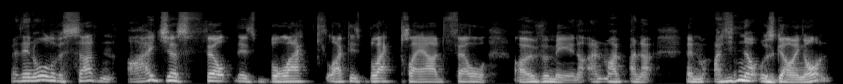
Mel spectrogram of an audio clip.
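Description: A man at a medium pitch with an Australian accent, moderate pace and ordinary pitch variation, over a quiet background. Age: 60s. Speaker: leadership coach and emotional intelligence trainer. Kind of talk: interview.

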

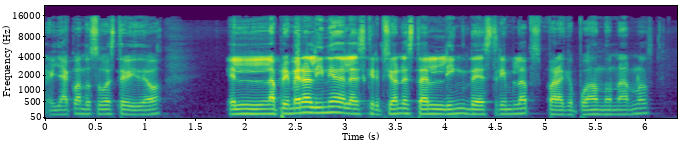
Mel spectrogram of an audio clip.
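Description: In a normal speaking voice, this man talks at a medium pitch. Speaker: podcast co-host. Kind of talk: casual chat. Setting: studio.

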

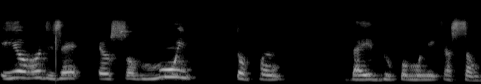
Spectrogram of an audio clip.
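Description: A woman speaks at a very slow pace. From southern Brazil. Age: 80s+. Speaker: educator and author. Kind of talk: interview.

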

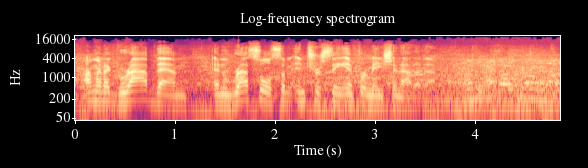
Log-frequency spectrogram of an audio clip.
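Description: Noticeable background noise around a man's moderately paced speech, with ordinary pitch variation. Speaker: podcast host. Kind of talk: red carpet interviews and intro. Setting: live event. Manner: animated.

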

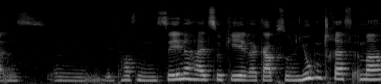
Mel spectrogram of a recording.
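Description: A woman is talking. Her pace is fairly quick. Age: 20s. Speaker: student teacher and tutor. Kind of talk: casual chat.

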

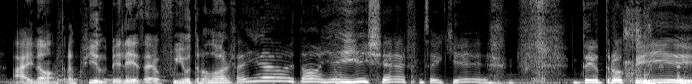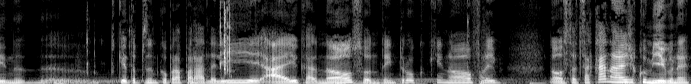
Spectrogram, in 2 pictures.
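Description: Noticeable background noise sits behind a man speaking at a fairly quick pace, high in pitch, with lively intonation. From small-town Brazil. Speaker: podcast host. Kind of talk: casual chat.

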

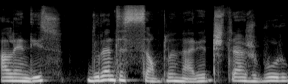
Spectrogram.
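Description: A woman's fairly low, dark and mellow voice in a European Portuguese accent, with ordinary pitch variation and a moderate pace. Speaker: politician. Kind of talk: opinion commentary. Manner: formal.

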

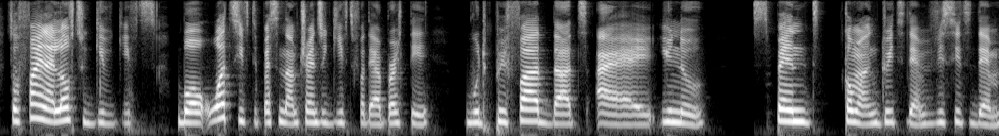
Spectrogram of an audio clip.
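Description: A woman speaks with a Nigerian accent at a moderate pace, her medium pitch showing ordinary variation. The sound is dry and close, with no echo. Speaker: podcast co-host. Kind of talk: casual chat. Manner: animated.

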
